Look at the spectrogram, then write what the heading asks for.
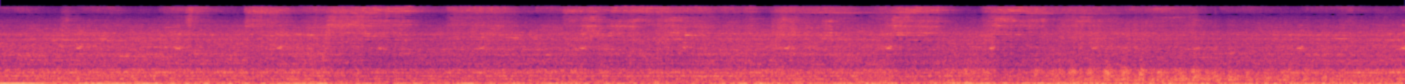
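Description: Coal train hopper cars rolling past at speed: a steady rumble and clatter of steel wheels on rail, with high-pitched wheel squeal coming and going through the middle.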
